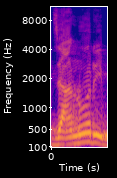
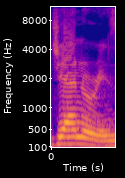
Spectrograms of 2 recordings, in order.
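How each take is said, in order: First: The first syllable has a plain 'ja' sound. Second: The first syllable has a fronted 'jya' sound. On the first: The speaker calls it wrong. "আমরা এটাকে আগে জানুয়ারি বলতাম" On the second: The speaker calls it right. "But correctly, you have to pronounce January. জাটাকে আপনি একটু জ্যা বলবেন"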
